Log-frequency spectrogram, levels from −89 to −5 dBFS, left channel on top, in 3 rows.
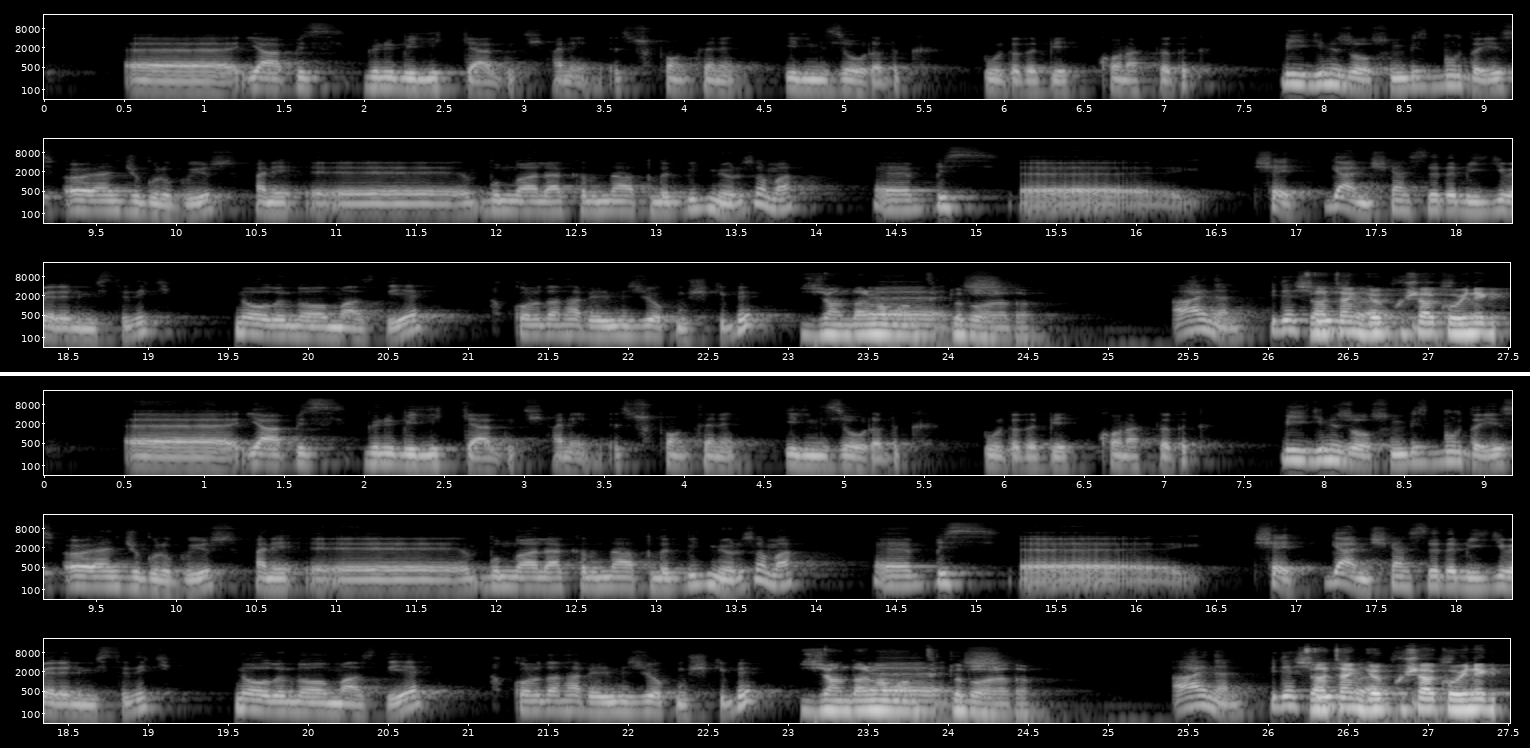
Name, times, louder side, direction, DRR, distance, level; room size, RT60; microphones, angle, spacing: voice 1, 0.5-1.7 2.0-4.4 4.6-5.5 5.9-7.2 7.7-13.9 14.4-14.9 15.3-16.4 16.7-19.0 19.5-20.8 21.3-22.8 23.5-24.3 25.4-26.8, right 1 dB, 15° right, 1.0 m, -36 dB
voice 2, 23.1-24.5 26.3-27.4, right 3 dB, 30° right, 0.9 m, -29 dB
28.0 x 19.5 x 8.1 m
head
